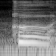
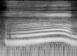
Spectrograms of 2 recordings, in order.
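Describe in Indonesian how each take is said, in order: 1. Bunyi itu dimulai dengan hentian g yang keras. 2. Bunyi itu dimulai dengan desahan lembut dari tenggorokan. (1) "Yang salah go. Nah, tidak seperti G, itu salah" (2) "lembut, gha, makhrajnya keluar dari ujung tenggorokan"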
